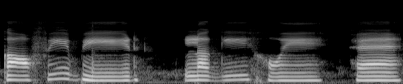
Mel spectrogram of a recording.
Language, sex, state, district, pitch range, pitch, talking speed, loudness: Hindi, female, Punjab, Fazilka, 185-205 Hz, 195 Hz, 75 wpm, -17 LUFS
